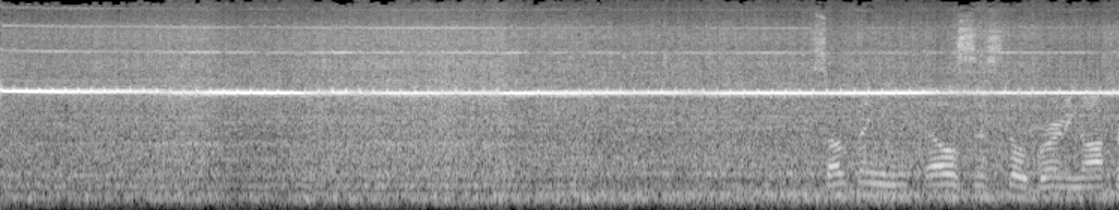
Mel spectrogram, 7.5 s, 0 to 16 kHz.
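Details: 2001 Pontiac Aztek just revived after sitting since February, coolant freshly bled: piercing steady high whistle over quiet idle, one pitch throughout; misfire still reported, source not pinned down.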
